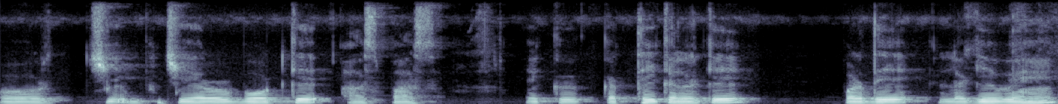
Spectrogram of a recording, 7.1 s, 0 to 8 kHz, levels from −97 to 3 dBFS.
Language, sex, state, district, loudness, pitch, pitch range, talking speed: Hindi, male, Bihar, Darbhanga, -17 LUFS, 120 Hz, 110-125 Hz, 120 wpm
